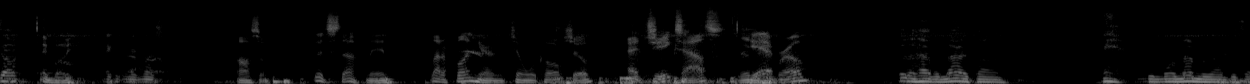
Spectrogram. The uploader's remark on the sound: We did something different with this episode and doing a show outside.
